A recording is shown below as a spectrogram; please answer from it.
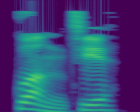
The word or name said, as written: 逛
